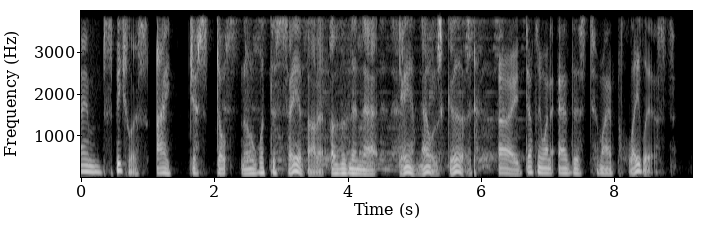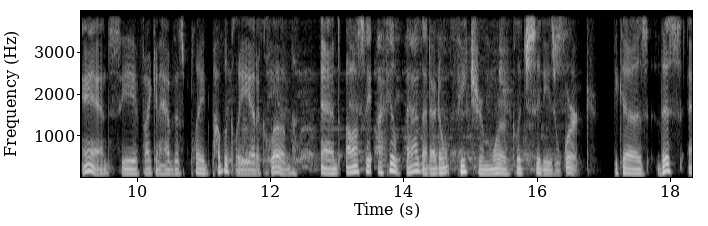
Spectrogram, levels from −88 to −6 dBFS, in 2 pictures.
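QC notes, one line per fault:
2.12–6.79 s and 11.24–16.77 s, feedback echo between two devices. Each phrase returns at a steady interval of roughly 0.4 s. The repeats sound thinner and more ringing each pass. They peak at about 15 dB and about 16 dB below the speech. A second device in the room is replaying the call, and this microphone is picking it up again. The local echo canceller cannot remove sound from the other device, so the loop keeps circulating.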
